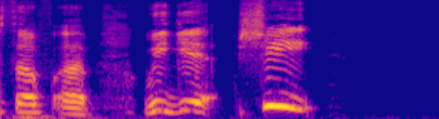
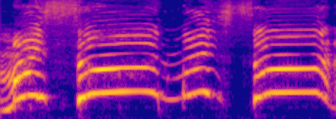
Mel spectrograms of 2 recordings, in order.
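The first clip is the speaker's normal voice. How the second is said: much higher, louder shriek; mock scream; 4 dB louder, slower than usual. The mother screams for her son, high mock shriek. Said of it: "she started screaming".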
